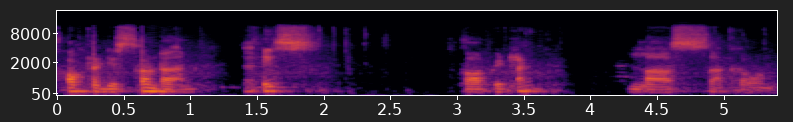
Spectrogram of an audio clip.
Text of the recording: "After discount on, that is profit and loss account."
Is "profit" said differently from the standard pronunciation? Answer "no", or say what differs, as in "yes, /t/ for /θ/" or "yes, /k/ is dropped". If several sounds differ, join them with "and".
yes, /p/ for /f/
